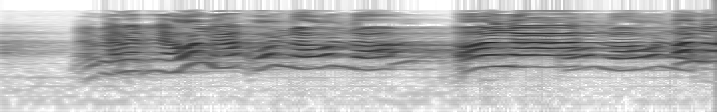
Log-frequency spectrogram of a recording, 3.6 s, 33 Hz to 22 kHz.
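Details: A 22-year-old pet parrot, asked to laugh for its fans, gives two runs of voice-like, chuckling syllables that rise and fall like human laughter or chatter, each lasting about a second and a half.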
